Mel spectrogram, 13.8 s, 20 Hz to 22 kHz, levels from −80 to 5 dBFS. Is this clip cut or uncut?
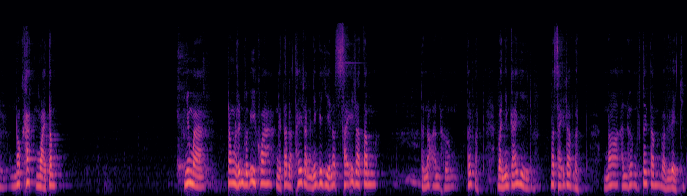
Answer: uncut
